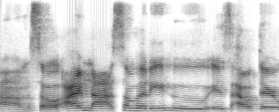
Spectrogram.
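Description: A woman with an ordinary speaking voice, a moderate pace and fairly even intonation against a quiet background. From US Midwest, Chicago south suburbs. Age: 40s. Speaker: ultrarunner, educator. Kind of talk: casual interview chat.

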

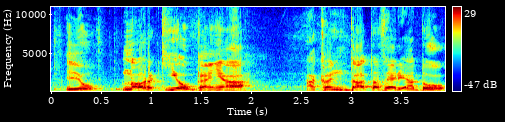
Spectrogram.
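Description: Amid noticeable background noise and audible room echo, a man speaks with a fairly high pitch. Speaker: local council pre-candidate. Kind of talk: casual chat. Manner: halting.

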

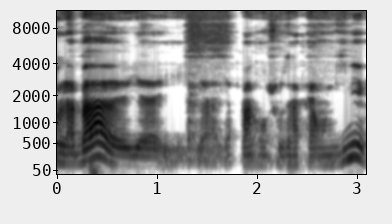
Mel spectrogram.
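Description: A woman speaks with lively intonation. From France. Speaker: expat professional. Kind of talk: interview testimony. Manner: halting.

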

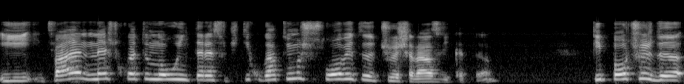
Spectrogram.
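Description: This man's voice is extremely high. He speaks at a fairly slow pace. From Bulgaria. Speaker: sound engineer and lecturer. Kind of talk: casual interview.

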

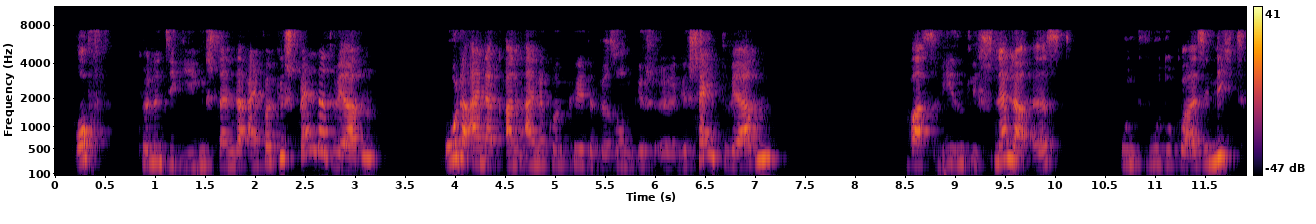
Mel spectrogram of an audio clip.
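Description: A woman speaks with a Russian accent at a high pitch. Her intonation is lively and her pace fairly slow. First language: Russian (speaking German). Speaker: professional organizer. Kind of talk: interview. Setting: video call.

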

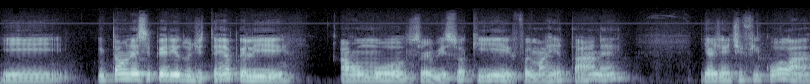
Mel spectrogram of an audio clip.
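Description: A man at a medium pitch, fairly slow, with lively intonation and long, frequent pauses. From Brazil, interior of São Paulo state (Nuporanga/Brodowski). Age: 40s. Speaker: church lay worker. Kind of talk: testimony. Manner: halting, frequent fillers.

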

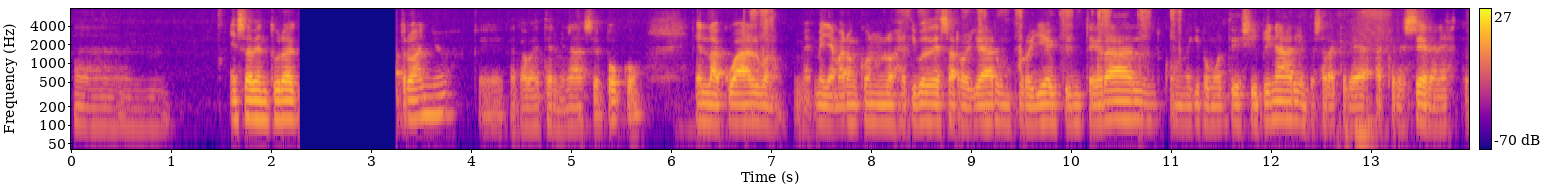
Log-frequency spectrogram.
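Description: Against a quiet background, a man speaks in a normal speaking voice, fairly low in pitch, at a moderate pace with fairly even intonation. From Canary Islands, La Palma. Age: young. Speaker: sports science lecturer and basketball coach. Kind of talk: interview.

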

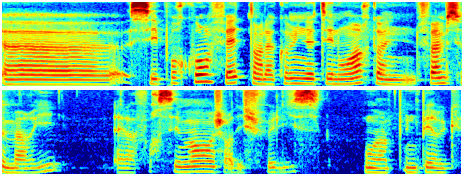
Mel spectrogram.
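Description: In a very clean recording with a silent background, a woman talks in a plain, everyday voice at a fairly low pitch, with ordinary pitch variation, a fairly slow pace and big swings in loudness. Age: 20s. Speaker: podcast guest. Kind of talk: casual chat.

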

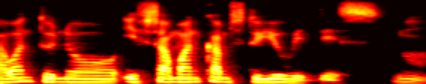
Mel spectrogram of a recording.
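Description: The man's voice sits at a medium pitch. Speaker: podcast host. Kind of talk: casual chat.

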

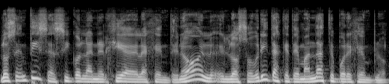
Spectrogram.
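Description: Dark, mellow male voice with very wide swings in pitch. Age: 40s. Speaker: radio host. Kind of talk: radio interview. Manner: halting, many repetitions and fillers.

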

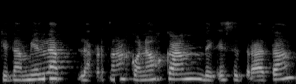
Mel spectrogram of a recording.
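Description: Against a quiet background, this woman's pitch varies in an ordinary way. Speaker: podcast host. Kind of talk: interview. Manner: halting, many repetitions.

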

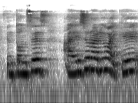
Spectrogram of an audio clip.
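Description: A woman is speaking with audible room echo. Noticeable background noise is also present. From Sinaloa, Mexico (raised), teen years in Tijuana. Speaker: radio host and producer. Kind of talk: interview.

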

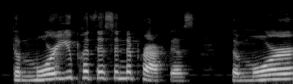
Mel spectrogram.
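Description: Over a very clean recording with a silent background, a woman talks at a fairly slow pace in a normal speaking voice with lively intonation. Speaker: spirituality podcast host. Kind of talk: solo podcast monologue. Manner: casual, filler-heavy.

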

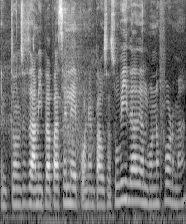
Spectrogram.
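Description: At medium pitch and a moderate pace, a woman speaks with monotone, flat intonation. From Guadalajara, Mexico. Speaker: lawyer and entrepreneur. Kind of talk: casual interview chat.

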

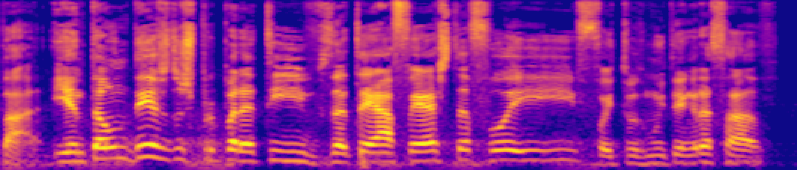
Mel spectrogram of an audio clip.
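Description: A man talks with a European Portuguese accent in a fairly high pitch. His pace is fairly slow and his intonation lively. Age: 40s. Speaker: podcast host and handball coach. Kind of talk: casual solo monologue. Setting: recording while travelling to a game. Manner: hesitant, many fillers.

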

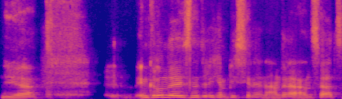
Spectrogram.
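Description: A man speaks with a dark, mellow tone. His intonation is fairly even. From Austria. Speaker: physiotherapist. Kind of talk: interview.

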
